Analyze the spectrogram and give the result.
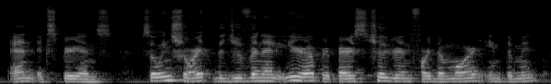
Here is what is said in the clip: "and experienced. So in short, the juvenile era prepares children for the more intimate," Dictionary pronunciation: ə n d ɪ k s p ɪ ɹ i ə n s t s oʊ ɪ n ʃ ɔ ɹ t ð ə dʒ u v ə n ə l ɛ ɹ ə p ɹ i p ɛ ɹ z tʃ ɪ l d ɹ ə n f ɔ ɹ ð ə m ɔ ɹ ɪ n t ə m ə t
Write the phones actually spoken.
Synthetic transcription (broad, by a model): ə n d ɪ k s p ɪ ɹ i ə n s s oʊ ɪ n ʃ ɔ ɹ t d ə dʒ u v ə n ə l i ɹ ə p ɹ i p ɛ ɹ s tʃ ɪ l d ɹ ə n f ɔ ɹ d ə m ɔ ɹ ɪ n t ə m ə t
